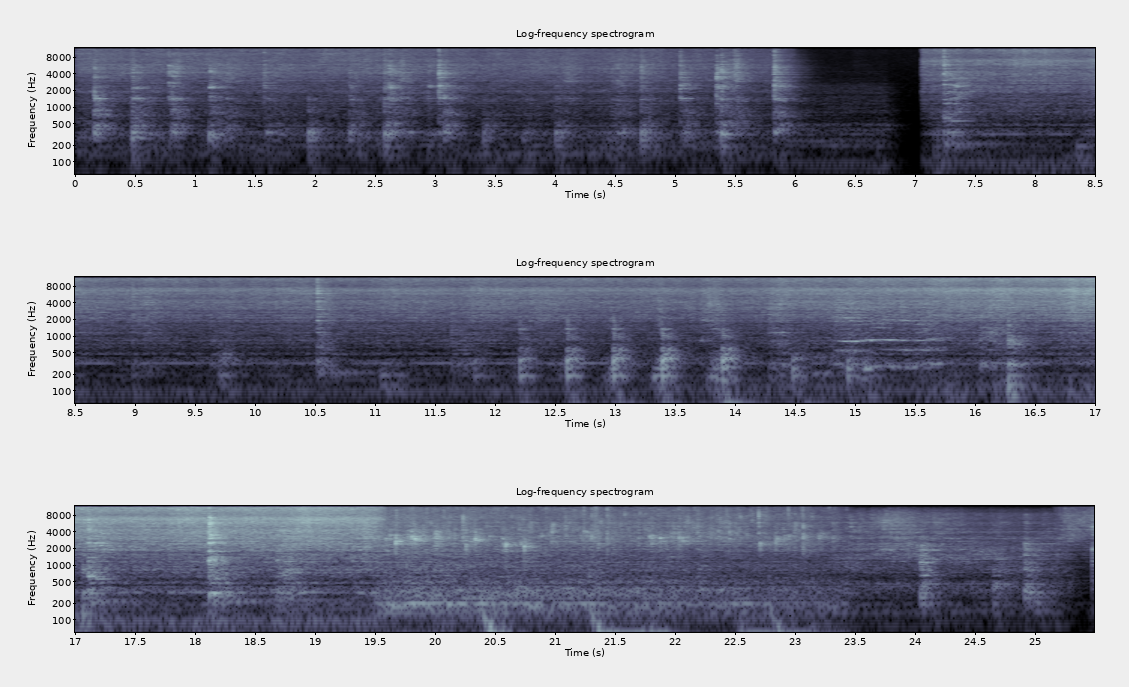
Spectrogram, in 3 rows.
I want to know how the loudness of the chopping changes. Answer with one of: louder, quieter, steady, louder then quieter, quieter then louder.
quieter then louder.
